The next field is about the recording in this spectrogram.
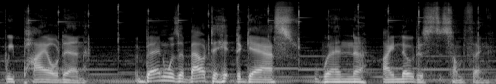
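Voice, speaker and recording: A man's voice: mid-range voice, expressive, moderate pace, lightly acted. A man playing a shaken young college student, narrating a horror audio drama in a dramatic, haunted way that stammers under stress. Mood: dread. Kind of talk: horror audio drama first-person narration, acting out dialogue. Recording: music bed under the voice. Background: music.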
